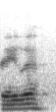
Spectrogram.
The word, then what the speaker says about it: vuvuzela: Vuvuzela. Okay, Vuvuzela. Vuvuzela. Okay, that's how you pronounce it.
